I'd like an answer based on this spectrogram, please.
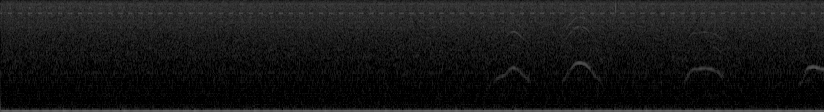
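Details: Newborn kittens, almost three days old, in a litter of seven nursing from their mother Miss Kitty in a box indoors; four short thin arched squeaks near the end, rising then falling, over steady low hiss.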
